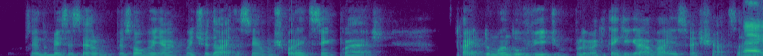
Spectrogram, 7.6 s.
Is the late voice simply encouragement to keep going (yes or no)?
no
